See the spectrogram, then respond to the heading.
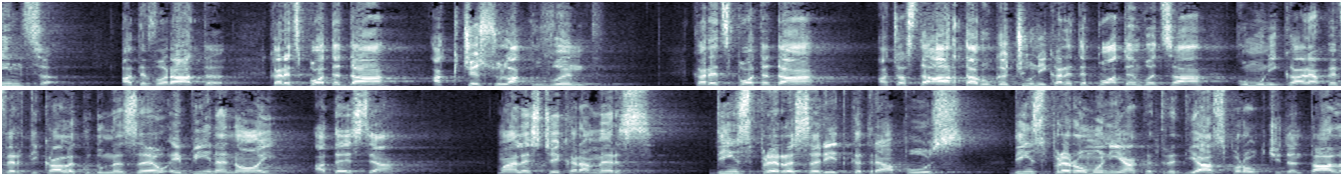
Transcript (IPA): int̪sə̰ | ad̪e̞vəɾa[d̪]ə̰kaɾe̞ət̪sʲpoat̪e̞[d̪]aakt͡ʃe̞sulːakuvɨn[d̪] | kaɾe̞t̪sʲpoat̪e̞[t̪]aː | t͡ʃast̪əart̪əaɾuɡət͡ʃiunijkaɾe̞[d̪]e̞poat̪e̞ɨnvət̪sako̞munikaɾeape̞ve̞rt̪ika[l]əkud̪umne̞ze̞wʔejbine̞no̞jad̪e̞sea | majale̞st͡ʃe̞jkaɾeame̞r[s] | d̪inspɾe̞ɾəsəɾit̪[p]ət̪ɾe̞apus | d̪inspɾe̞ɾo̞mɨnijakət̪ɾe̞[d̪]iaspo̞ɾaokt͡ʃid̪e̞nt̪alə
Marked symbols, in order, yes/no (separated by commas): no, yes, no, no, no, yes, yes, no, yes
